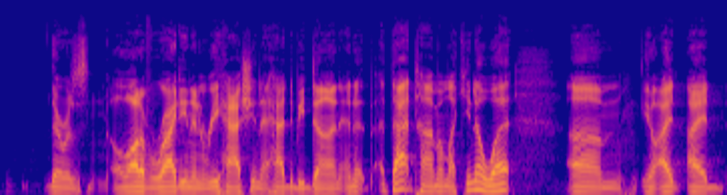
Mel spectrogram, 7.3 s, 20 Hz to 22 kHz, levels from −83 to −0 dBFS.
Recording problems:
none

